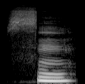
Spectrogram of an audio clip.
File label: SN snow phoneme; This beginning blend says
